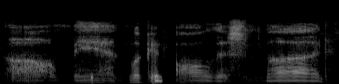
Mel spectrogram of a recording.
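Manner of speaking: slow soft whisper. Retold or imitated. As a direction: whisper it to yourself, slowly. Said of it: "I'm like".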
